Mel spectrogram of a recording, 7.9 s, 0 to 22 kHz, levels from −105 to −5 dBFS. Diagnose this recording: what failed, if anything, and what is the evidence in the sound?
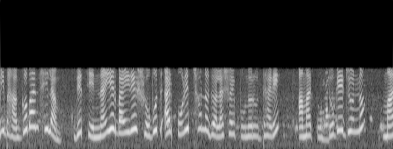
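Echo leak in call processing: a faint copy of the speech trails it by 347 ms from 0.05 to 1.67 s, from 3.45 to 3.91 s, and from 4.72 to 7.71 s. It is loudest in the last span, about 15 dB below the speech, against roughly 25 and 30 dB earlier. The likely cause is a far-end loudspeaker whose echo canceller let part of its microphone pickup through. On a spectrogram, each syllable's pattern reappears 347 ms later, fainter and cut off at 3.8 kHz like the rest of the G.711 audio.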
